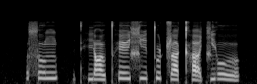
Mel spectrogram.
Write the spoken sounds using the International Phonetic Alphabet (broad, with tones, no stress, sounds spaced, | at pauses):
s ʊ˥ ŋ | t̪ʰ j ɑ˧˥ ʊ̯ t̪ʰ e˥ ɪ̯ ɕ i˥ t̪ u˥˩ ʈ͡ʂ ä˧˥ kʰ ä̰˨˩ t͡ɕ j o˥˩ ʊ̯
